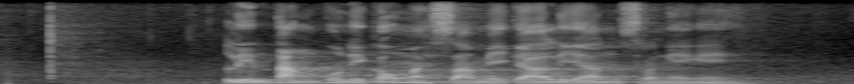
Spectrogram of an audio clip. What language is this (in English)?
Javanese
